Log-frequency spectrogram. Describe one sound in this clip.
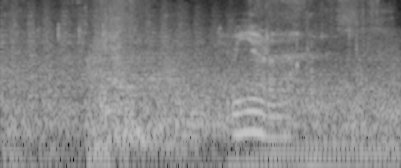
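A man talks with animation into a microphone, close by.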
